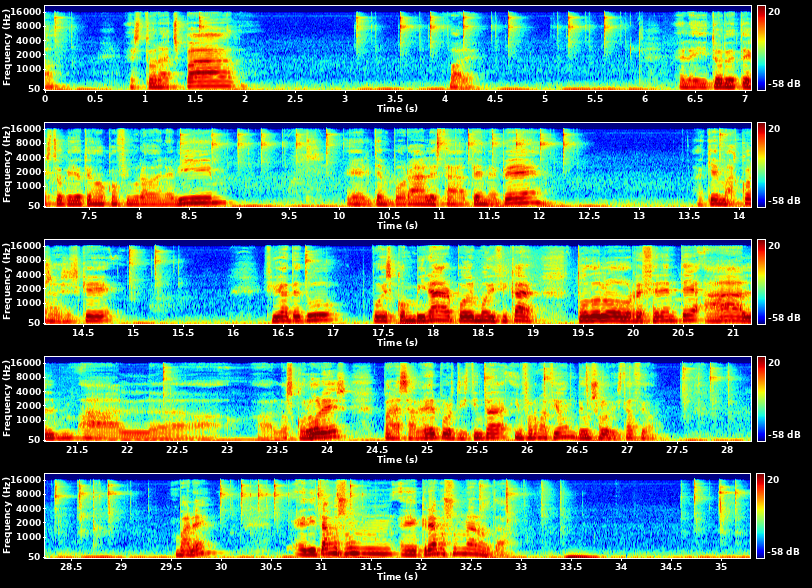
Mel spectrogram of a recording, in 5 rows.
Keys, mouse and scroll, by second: 1.5 typing, 3.1-5.6 typing, 8.4-9.8 typing, 10.9-12.2 typing, 13.8 d, 15.2 ctrl+d, 16.7 ctrl+d, 25.6 ctrl+d, 26.2 ctrl+d, 26.6 ctrl+d, 27.5-28.9 typing, 30.0-31.5 typing, 32.8 typing, 35.0-35.2 typing.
